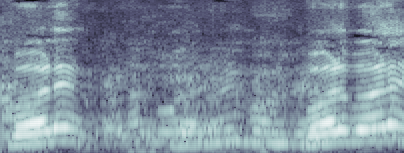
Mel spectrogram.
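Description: Speech: voices talking and calling out over background chatter, louder at the start and again near the end.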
